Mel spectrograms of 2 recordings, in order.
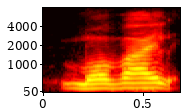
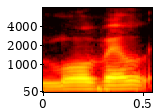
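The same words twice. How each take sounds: First: It is said in a British accent. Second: It is said in an American accent.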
